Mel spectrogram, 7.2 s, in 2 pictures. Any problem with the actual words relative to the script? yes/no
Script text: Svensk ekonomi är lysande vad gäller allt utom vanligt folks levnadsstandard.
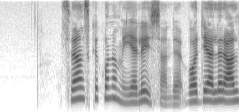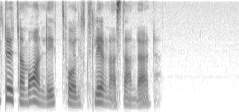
no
